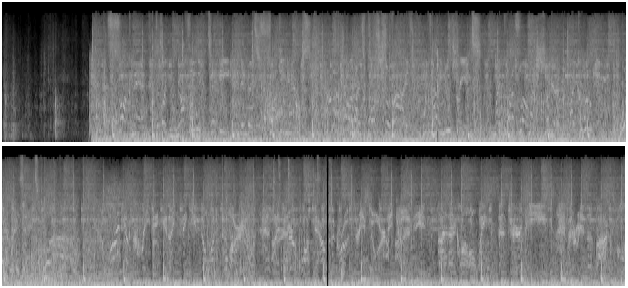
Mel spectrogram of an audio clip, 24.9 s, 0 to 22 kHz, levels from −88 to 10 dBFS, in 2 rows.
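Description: Damaged data in a compressed stream shows up twice, from 8.65 to 8.72 s and again from 18.93 to 19.01 s, each lasting well under a tenth of a second. At those points the encoded bytes were wrong, so the decoder misread or discarded the affected frames, lost sync and had to hunt for the next valid frame header before resuming. Each event sounds like a brief blip or squawk that cuts across the audio.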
